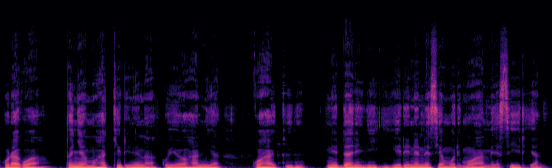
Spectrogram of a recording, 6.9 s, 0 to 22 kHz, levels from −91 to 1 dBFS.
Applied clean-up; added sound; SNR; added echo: neural mask model DeepFilterNet 3.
